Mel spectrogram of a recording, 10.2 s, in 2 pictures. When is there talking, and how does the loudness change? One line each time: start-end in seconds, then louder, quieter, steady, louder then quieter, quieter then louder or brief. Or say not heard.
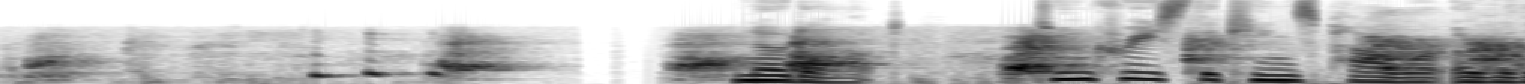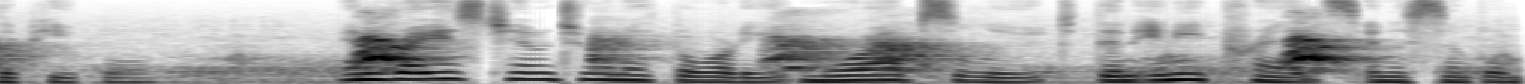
2.5-10.1 steady.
